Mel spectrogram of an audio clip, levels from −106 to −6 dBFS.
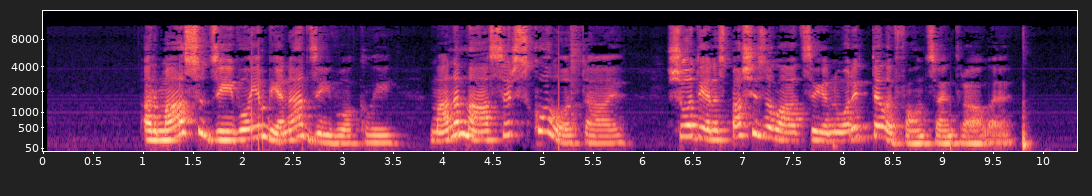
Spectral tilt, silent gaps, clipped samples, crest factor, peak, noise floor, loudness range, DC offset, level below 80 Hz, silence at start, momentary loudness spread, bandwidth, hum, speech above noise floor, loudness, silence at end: -4.5 dB/octave; none; under 0.1%; 18 dB; -4 dBFS; -65 dBFS; 3 LU; under 0.1%; -54 dBFS; 1 s; 12 LU; 11.5 kHz; none; 44 dB; -21 LUFS; 0.45 s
